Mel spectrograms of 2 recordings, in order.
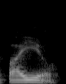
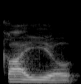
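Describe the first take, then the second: First: The name ends in a stressed 'eel' sound. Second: The name has no stressed 'eel' ending. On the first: "the eel is emphasized" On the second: "I think it's file"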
